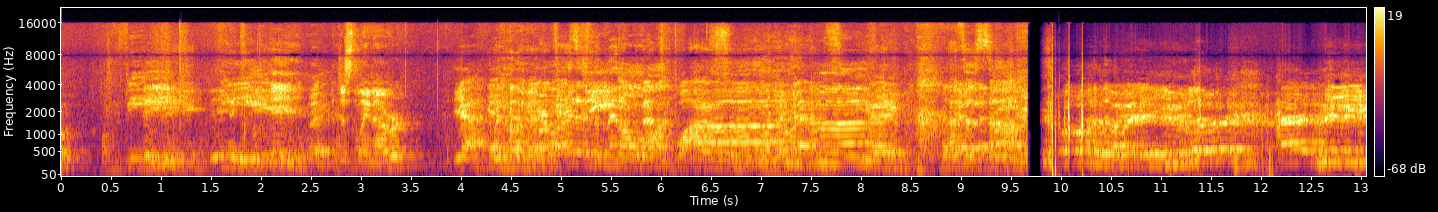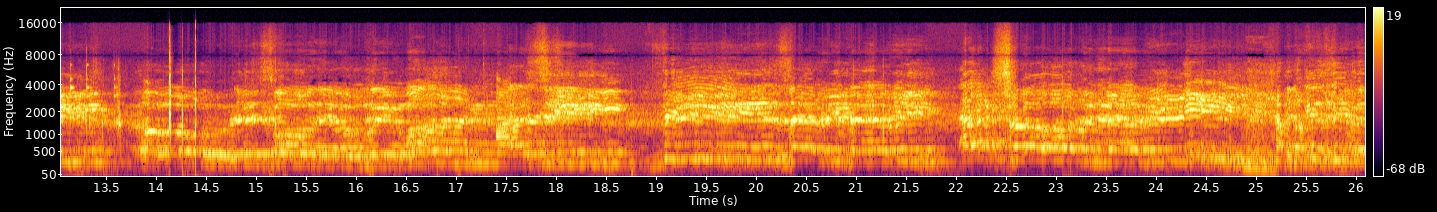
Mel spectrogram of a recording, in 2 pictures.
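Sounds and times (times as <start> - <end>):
men singing in chorus: 6.4 - 26.0.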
